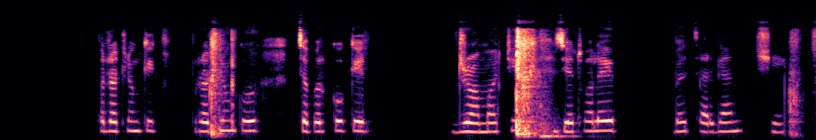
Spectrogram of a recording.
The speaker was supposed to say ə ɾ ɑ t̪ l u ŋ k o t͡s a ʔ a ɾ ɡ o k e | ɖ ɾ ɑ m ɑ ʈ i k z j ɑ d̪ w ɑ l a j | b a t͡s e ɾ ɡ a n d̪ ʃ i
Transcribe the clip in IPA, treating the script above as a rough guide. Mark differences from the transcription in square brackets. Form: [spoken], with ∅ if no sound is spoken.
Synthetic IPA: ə ɾ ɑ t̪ l u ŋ k o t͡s a [p] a ɾ [k] o k e | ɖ ɾ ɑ m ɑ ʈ i k z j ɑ [t̪] w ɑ l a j | b a t͡s [a] ɾ ɡ a n d̪ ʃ i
